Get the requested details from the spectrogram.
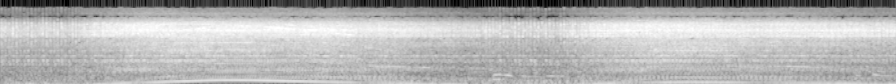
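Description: A car engine revs up and settles back down twice.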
